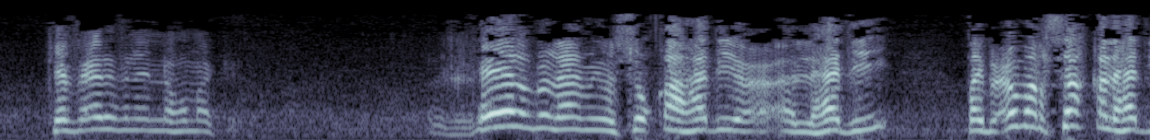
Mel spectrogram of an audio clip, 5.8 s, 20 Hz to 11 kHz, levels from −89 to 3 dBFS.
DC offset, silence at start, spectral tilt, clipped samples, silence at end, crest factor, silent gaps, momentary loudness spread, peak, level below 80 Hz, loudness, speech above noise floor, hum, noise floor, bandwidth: under 0.1%; 0.25 s; -3 dB/octave; under 0.1%; 0 s; 16 dB; none; 14 LU; -4 dBFS; -58 dBFS; -19 LUFS; 31 dB; none; -51 dBFS; 8 kHz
